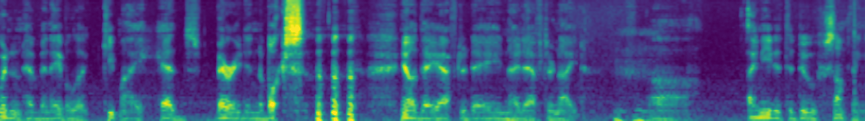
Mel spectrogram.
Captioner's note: laughs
